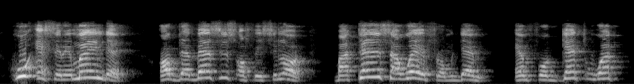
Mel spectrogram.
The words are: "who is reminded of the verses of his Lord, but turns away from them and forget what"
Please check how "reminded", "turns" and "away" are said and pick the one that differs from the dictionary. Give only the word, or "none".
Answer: turns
